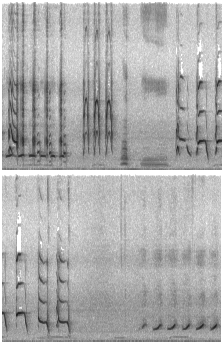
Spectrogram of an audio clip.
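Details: Collared kingfisher calling in the morning in Indonesia, giving the ngekek call: a mix of harsh, clipped notes with bright harmonics, some short rising-falling whistles, and a closing run of five quick upslurred notes.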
